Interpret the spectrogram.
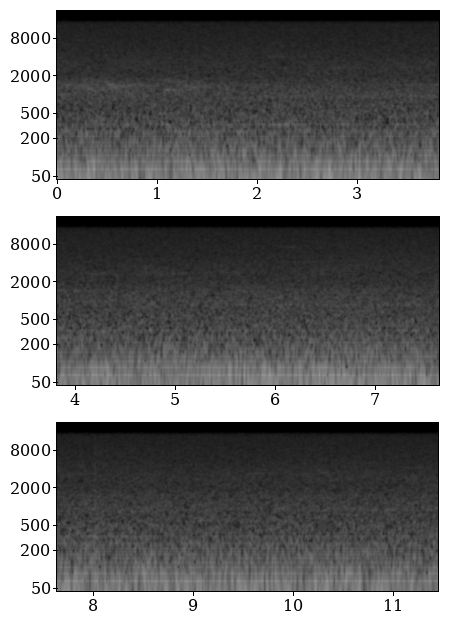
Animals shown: forest ambience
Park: Marsh-Billings-Rockefeller National Historical Park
